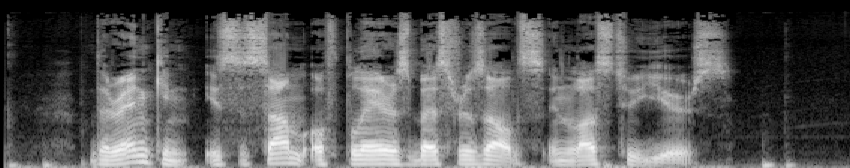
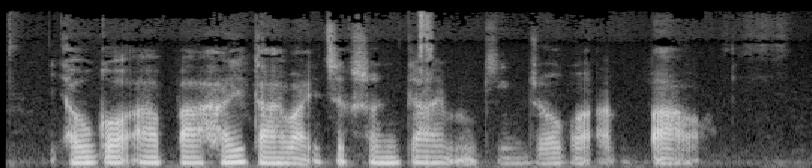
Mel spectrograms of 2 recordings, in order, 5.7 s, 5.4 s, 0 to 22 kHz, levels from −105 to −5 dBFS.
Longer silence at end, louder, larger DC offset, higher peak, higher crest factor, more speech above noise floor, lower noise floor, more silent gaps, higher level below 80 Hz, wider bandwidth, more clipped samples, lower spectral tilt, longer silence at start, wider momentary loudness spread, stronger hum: second, 0.4 s vs 0.75 s; first, -16 LUFS vs -25 LUFS; neither; about the same, -2 dBFS vs -4 dBFS; second, 16 dB vs 22 dB; second, 26 dB vs 31 dB; second, -42 dBFS vs -56 dBFS; neither; first, -42 dBFS vs -54 dBFS; about the same, 16.5 kHz vs 16.5 kHz; neither; second, -4.5 dB/octave vs -6 dB/octave; second, 0.05 s vs 0.35 s; about the same, 15 LU vs 13 LU; neither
